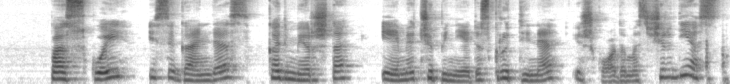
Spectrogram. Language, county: Lithuanian, Telšiai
